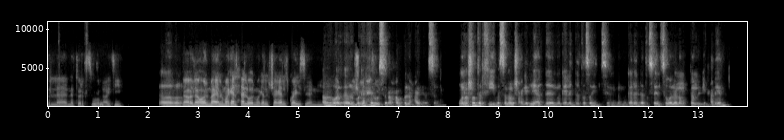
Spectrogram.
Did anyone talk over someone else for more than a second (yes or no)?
yes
